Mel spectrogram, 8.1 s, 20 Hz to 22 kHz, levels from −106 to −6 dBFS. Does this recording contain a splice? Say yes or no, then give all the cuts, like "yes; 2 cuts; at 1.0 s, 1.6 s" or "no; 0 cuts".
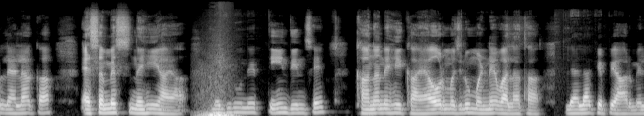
no; 0 cuts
